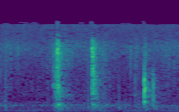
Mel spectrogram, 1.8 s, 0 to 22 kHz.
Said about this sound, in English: It's 11 o'clock when you finally get back to 1214A Euclid Avenue and fit Oliver's key in the lock on the front door.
